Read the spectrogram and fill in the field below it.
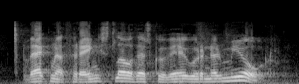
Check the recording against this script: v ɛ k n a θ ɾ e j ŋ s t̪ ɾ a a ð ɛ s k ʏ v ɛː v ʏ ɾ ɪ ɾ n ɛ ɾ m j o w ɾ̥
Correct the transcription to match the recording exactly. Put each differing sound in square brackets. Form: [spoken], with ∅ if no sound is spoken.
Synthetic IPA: v ɛ k n a θ ɾ e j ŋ s t̪ [l] a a [θ] ɛ s k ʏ v ɛː [ɣ] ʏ ɾ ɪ [∅] n ɛ ɾ m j o w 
